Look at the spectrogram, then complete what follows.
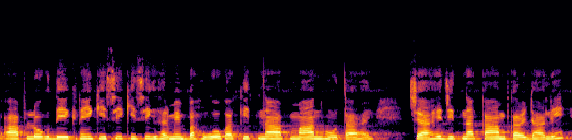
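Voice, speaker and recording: A woman's voice: very high voice, fairly bright tone. A woman voicing put-upon Indian daughters-in-law in a family comedy cartoon, with a complaining, pleading manner. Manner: complaining, pleading, addresses relatives and viewers directly.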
